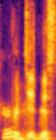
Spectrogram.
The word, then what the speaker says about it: prodigious: Prodigious strength. – Prodigious strength. – Prodigious. – Prodigious, bruh. – Prodigious? Prodigious? – It's prodigious. It's prodigious. That's how it's pronounced.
